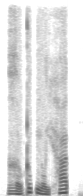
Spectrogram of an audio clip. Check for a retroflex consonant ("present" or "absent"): present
